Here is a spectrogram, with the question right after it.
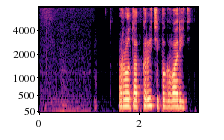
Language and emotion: Russian, angry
